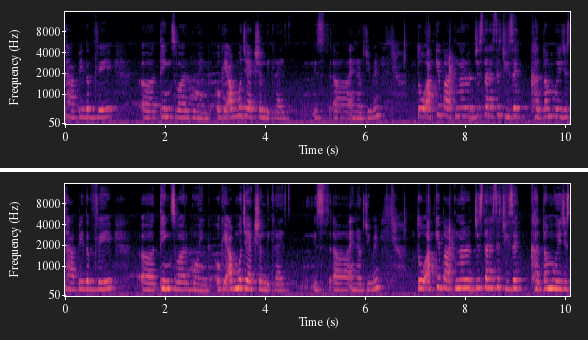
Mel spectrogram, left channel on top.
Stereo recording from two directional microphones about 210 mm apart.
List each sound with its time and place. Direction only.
0.0 s a woman's voice: 50° right (ahead or behind)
